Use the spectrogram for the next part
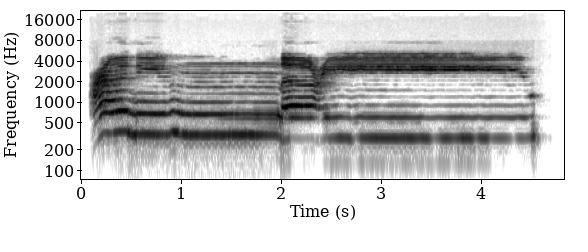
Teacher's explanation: جب ہم نے نون کو نون مشدد کے ساتھ ملانا ہے تو غنہ لازمی ہوگا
